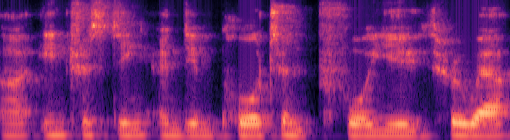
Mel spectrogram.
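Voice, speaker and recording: A man talks with an Australian accent. The background is quiet. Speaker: university lecturer. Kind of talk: online lecture. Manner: fast; loud.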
